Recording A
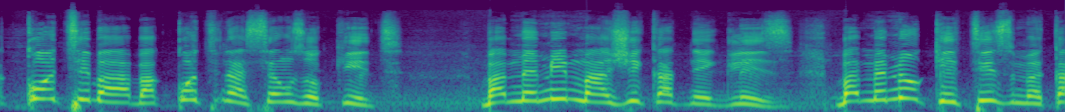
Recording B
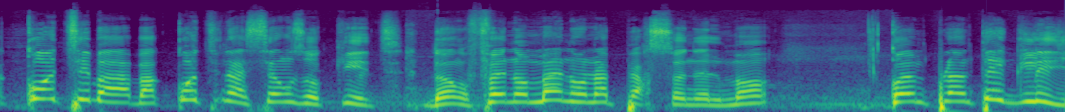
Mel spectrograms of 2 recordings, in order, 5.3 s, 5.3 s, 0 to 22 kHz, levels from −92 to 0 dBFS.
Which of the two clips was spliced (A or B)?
B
